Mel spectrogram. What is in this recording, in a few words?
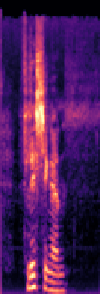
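"Vlissingen", Dutch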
